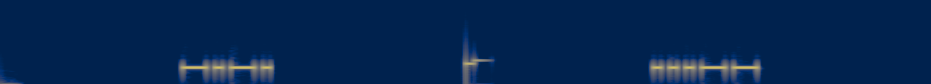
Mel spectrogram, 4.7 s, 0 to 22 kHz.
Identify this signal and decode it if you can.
Morse code, heard as a keyed tone, about 30 wpm, 700 Hz. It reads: C 3
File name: Single-Letter-Number-30wpm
